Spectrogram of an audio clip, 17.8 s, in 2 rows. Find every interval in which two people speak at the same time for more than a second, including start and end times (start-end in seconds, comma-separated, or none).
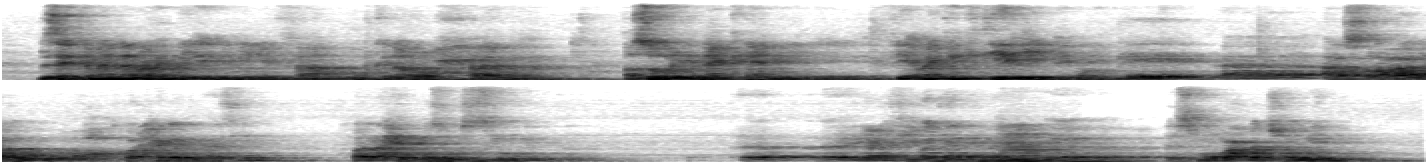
none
